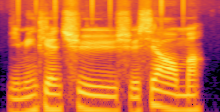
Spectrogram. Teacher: So here we put the stress on the verb, and then the ma also has an intonation rising. 你明天去学校吗？ We make the 学校 lower in order to highlight the ma and make it a yes or no question.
